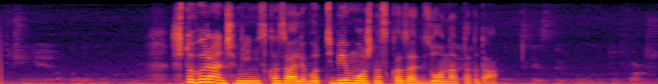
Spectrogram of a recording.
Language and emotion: Russian, angry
